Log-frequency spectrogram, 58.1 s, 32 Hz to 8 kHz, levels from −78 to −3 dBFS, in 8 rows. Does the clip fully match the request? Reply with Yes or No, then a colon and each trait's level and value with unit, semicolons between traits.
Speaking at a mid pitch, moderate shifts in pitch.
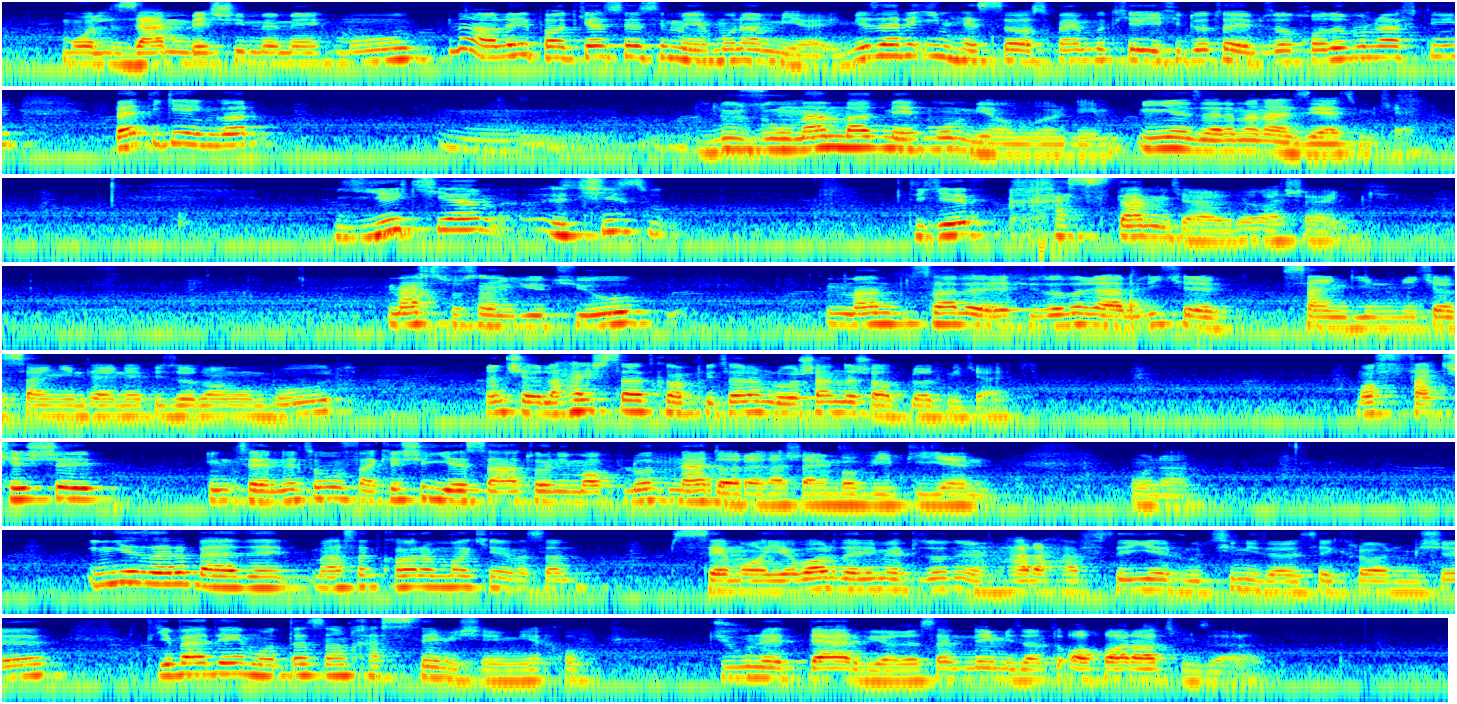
No: medium, 145 Hz; wide, 7.5 semitones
